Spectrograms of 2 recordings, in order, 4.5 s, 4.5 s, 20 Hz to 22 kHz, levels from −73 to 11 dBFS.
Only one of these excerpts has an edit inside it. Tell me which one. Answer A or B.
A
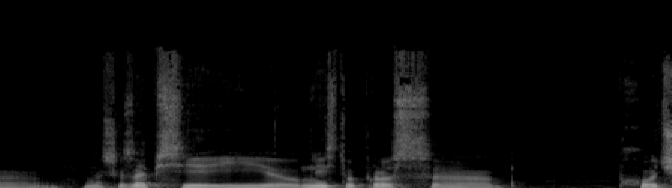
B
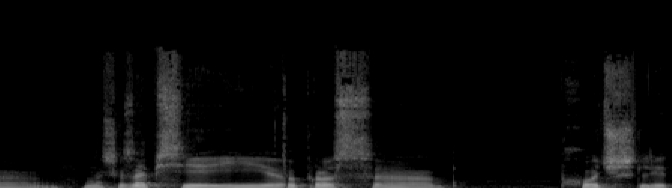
B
